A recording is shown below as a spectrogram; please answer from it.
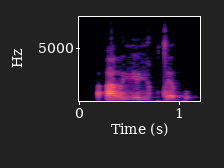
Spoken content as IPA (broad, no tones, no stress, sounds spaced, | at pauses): ʔ a r vʲ ɔ vʲ o̤ kʷ t e kʷ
